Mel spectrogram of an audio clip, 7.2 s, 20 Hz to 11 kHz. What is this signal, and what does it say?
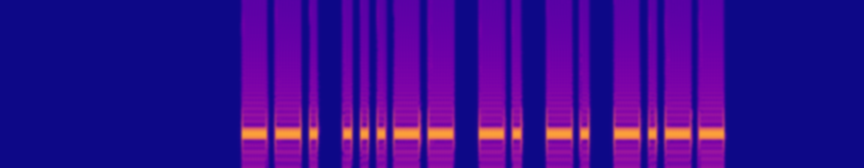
Morse code, heard as a keyed tone, about 17 wpm, 700 Hz. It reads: G3NNY
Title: DXCC-100 Call Signs - 5 Characters - 17wpm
